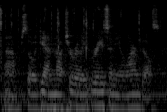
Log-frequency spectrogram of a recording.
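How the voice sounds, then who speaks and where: Noticeable background noise runs under fairly quick speech with a monotone, flat intonation. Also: man. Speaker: external auditor presenting to council. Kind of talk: formal presentation. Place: hall. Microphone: podium.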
